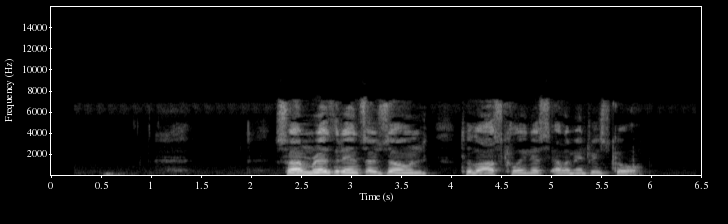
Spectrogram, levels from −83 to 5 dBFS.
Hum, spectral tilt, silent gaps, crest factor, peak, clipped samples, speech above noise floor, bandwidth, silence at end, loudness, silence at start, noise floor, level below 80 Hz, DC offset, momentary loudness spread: none; -5 dB/octave; none; 20 dB; -6 dBFS; under 0.1%; 50 dB; 7.6 kHz; 0.65 s; -24 LUFS; 2.25 s; -73 dBFS; -82 dBFS; under 0.1%; 14 LU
